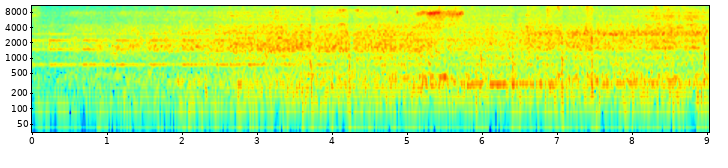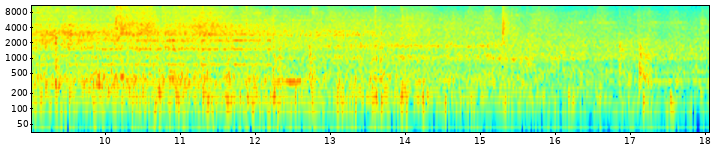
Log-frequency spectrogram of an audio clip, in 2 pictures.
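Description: Eizan Electric Railway electric train running on the track, wheels clattering over the rail joints, loudest in the middle. A steady high tone runs beneath until about twelve seconds in.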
